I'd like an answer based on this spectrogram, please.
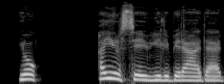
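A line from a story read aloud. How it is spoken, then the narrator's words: Plain. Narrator (Turkish): dedi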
